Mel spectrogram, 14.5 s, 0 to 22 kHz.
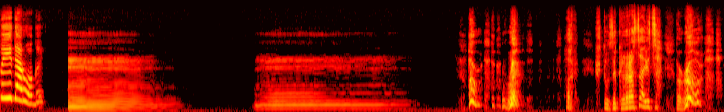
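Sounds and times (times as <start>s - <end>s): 
speech: 0.6s - 1.9s, 12.1s - 14.4s
dog barking: 9.4s - 10.6s, 13.7s - 14.0s.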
